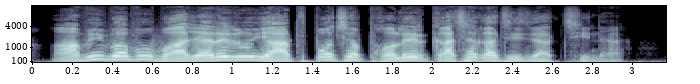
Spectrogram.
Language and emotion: Bengali, disgusted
